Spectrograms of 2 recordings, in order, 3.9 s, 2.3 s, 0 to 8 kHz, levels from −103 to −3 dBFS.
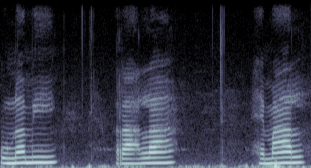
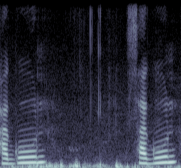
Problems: none marked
